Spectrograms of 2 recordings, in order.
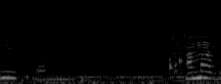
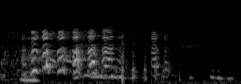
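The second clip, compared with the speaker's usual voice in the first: hearty burst of laughter; loud laugh; 4 semitones higher, 10 dB louder than usual. Real, not acted. Big laugh.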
